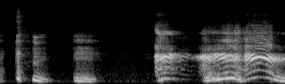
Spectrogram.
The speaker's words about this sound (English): You should get that cough checked, dear boy.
